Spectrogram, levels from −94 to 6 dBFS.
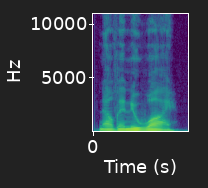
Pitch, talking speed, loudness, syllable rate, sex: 105 Hz, 250 wpm, -15 LUFS, 5.1 syllables/s, male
